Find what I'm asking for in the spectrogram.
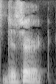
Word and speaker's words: dessert: People on menus are constantly spelling it D-E-S-E-R-T. And I think it's partly a problem because dessert is one of the few words in English with a double S that's pronounced to sound like a Z.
